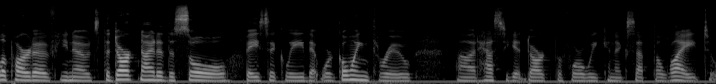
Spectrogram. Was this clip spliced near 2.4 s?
yes; 1 cut; at 2.4 s

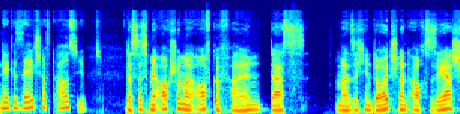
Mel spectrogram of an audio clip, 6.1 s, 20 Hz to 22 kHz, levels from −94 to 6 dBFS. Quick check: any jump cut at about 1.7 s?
yes; 1 cut; at 1.7 s

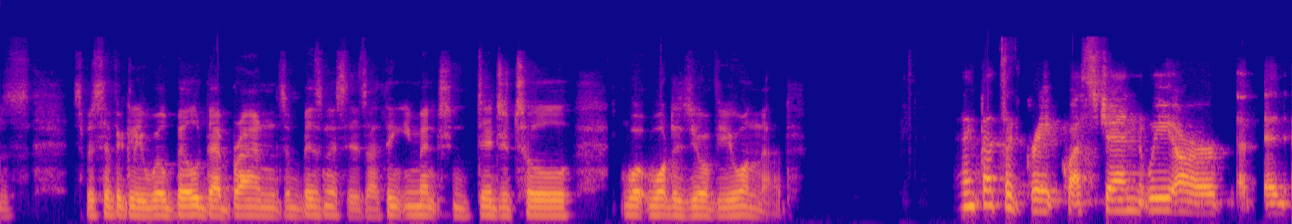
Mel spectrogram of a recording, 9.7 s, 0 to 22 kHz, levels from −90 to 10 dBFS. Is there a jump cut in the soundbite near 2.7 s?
no; 1 cut; at 4.5 s

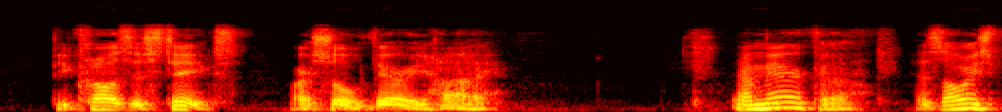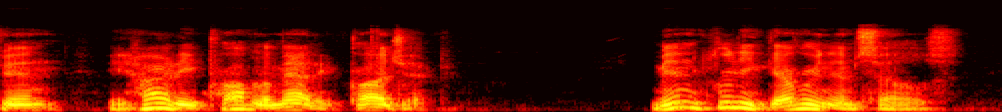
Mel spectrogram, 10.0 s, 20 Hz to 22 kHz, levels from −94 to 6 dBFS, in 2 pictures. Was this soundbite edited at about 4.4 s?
yes; 1 cut; at 4.4 s

